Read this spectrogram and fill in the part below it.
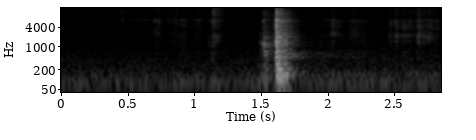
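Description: Scissors snip once.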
